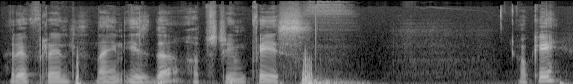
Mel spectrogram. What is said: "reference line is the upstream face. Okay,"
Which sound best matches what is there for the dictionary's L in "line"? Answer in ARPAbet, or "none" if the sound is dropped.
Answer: N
